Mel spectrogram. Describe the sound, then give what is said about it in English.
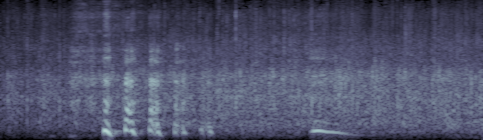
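An applause sound effect: crowd applause, a steady wash of many hands clapping at moderate loudness, with a few sharper, louder claps standing out early on and a brief vocal whoop partway through. “That clapping sounds like the clapping like before someone comes on stage.”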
